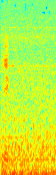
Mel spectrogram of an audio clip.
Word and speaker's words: EGI: The primary navigation system of the A-10C is the embedded GPS INS or EGI, often pronounced IGI.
